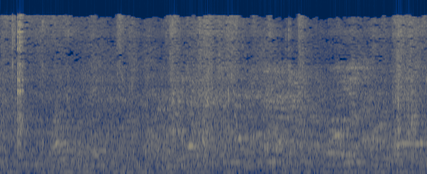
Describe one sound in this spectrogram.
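Paper food wrapping rustles and crinkles close by.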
